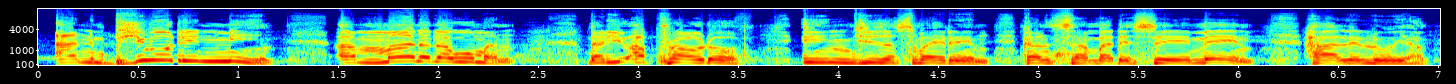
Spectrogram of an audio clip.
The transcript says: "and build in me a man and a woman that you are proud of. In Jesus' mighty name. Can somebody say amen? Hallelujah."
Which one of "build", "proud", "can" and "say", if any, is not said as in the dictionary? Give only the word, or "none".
build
